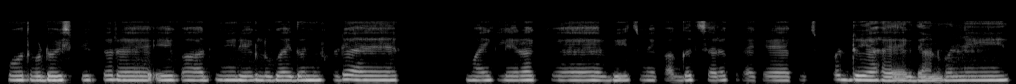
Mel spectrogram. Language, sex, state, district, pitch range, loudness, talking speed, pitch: Rajasthani, female, Rajasthan, Churu, 190-200 Hz, -27 LUFS, 165 wpm, 195 Hz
